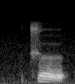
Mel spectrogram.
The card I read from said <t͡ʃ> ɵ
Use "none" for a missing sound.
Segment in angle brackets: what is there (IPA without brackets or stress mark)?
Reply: t͡ʃ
